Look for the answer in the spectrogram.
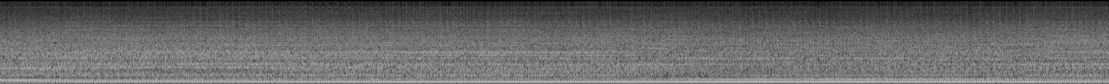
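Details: Volvo 240 started on a cold 20-degree day, idling high while warming up: loud raspy hiss over the low hum, like an open downpipe; a bad exhaust leak.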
